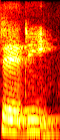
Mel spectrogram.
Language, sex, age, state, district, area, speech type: Malayalam, female, 30-45, Kerala, Kannur, urban, read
